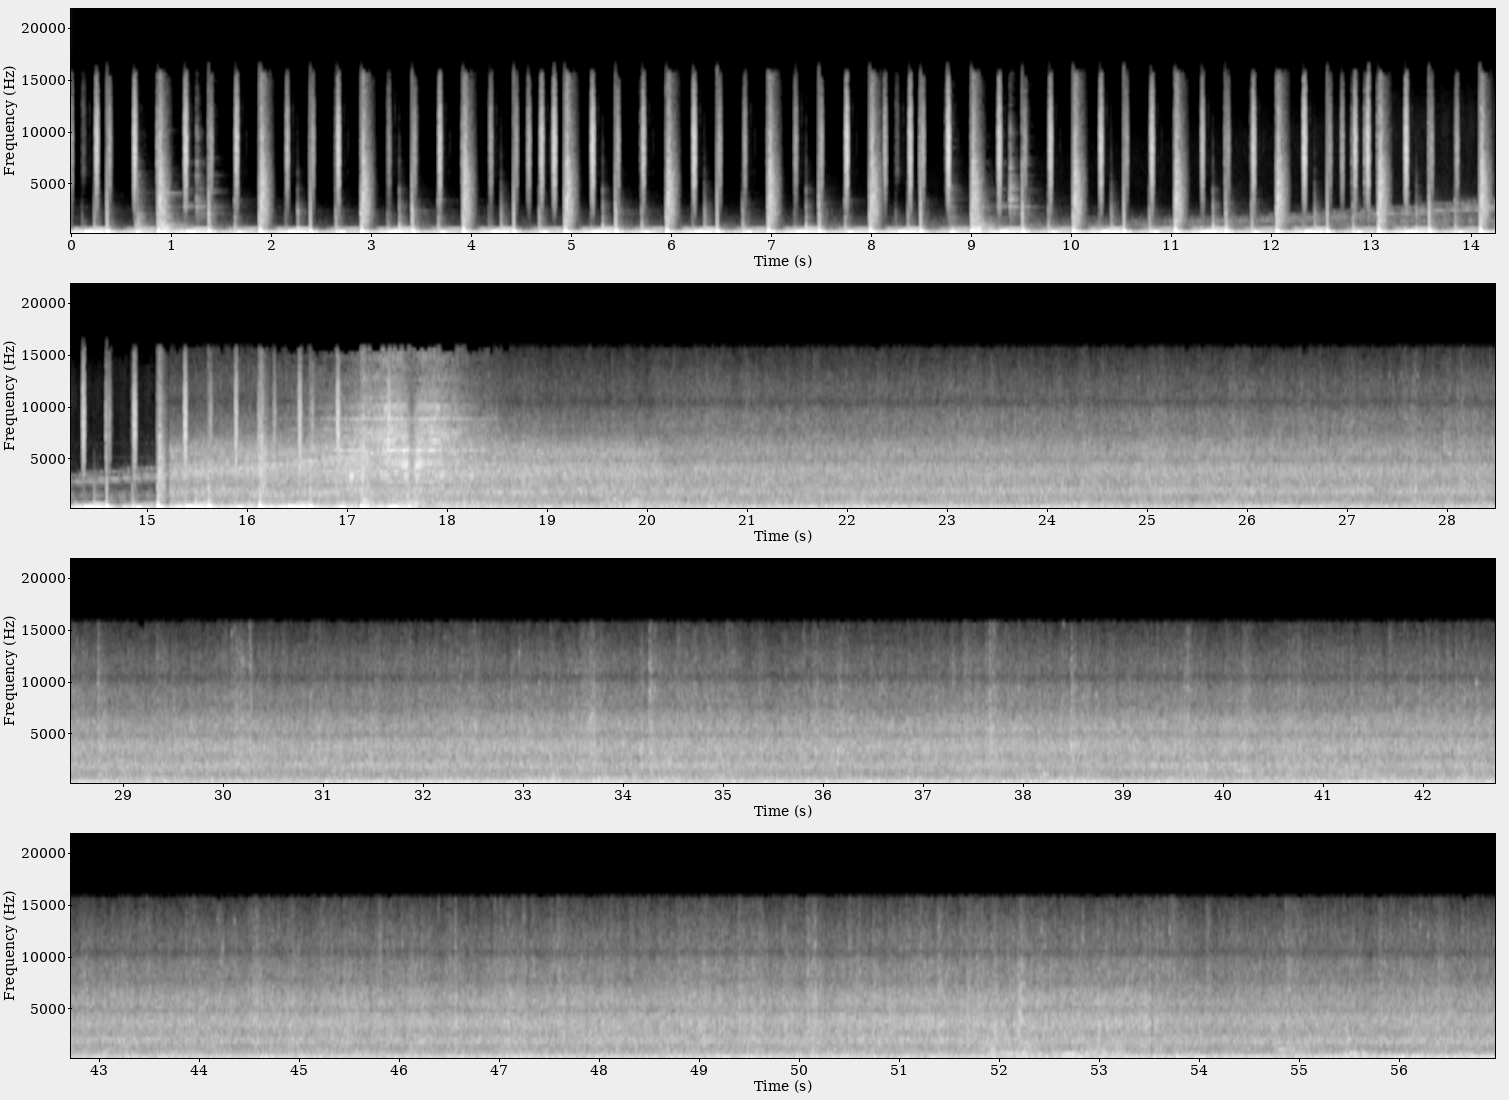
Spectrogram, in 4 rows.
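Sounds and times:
low motor hum: 0.0 - 18.4.

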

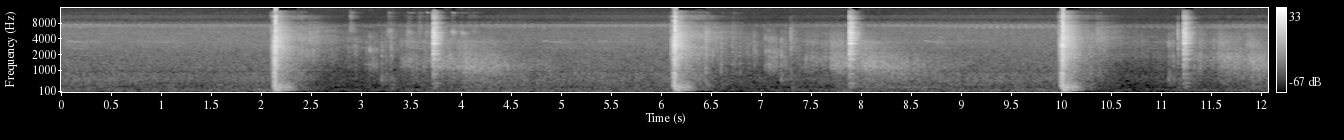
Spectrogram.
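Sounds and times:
gunshots with echo: 2.1 - 2.6, 6.1 - 8.9, 10.0 - 10.5.

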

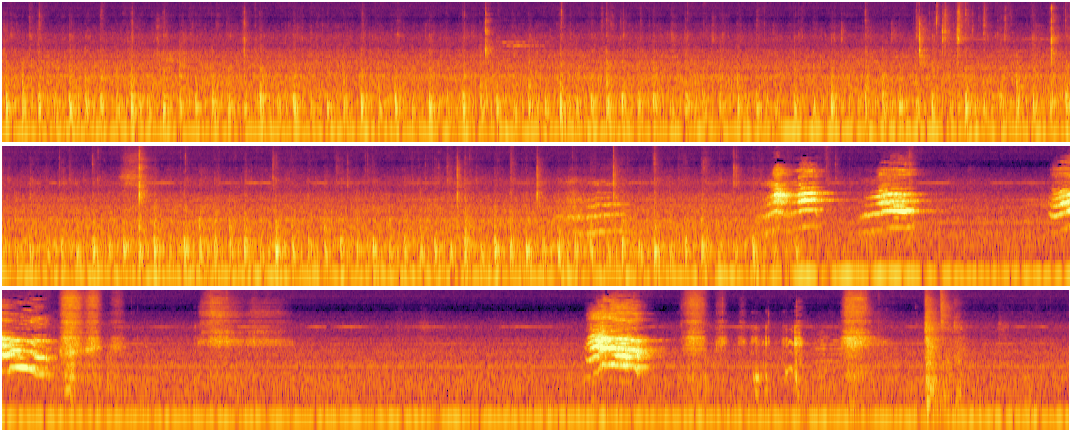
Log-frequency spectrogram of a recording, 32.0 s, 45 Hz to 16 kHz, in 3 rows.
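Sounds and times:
cat exercise wheel rumbling: 0.0 - 20.0.

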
